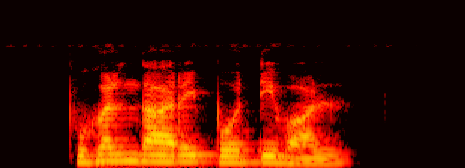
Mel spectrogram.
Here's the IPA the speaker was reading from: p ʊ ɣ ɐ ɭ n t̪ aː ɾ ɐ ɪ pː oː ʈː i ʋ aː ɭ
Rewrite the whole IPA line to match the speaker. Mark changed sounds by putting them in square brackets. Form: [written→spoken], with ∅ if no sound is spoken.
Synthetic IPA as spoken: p ʊ ɣ ɐ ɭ n [t̪→d̪] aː ɾ ɐ ɪ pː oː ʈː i ʋ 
